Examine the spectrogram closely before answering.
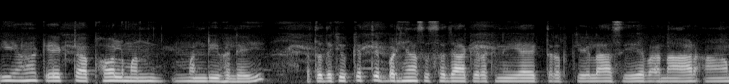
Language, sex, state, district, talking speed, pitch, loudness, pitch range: Maithili, male, Bihar, Supaul, 195 wpm, 150 Hz, -17 LUFS, 145-170 Hz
